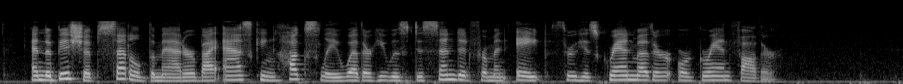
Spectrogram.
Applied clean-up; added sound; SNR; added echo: none; none; none; none.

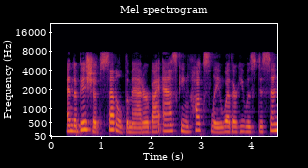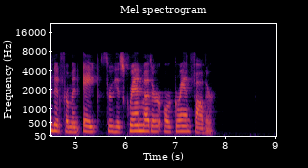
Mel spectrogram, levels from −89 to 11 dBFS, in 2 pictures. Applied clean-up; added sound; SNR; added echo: neural mask model DeepFilterNet 3.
